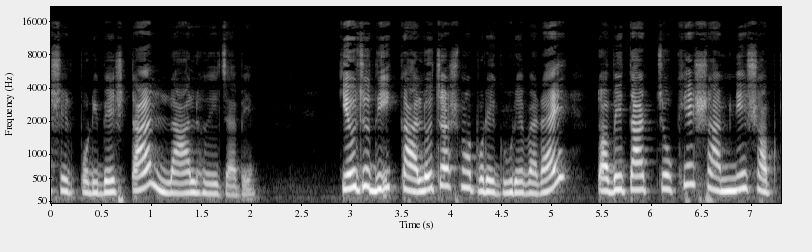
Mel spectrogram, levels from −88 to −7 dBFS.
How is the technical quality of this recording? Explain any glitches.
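The recording has one fault, present for its whole length: channel delay (comb filtering). One channel of the speech arrives roughly a third of a millisecond behind the other, and the two are summed to mono. Content shared by both channels cancels where the offset equals half a period, which puts the first notch around 1.5 kHz, with further notches at evenly spaced frequencies above it. The result is a hollow, phasey tone that stays fixed throughout.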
